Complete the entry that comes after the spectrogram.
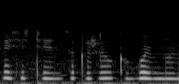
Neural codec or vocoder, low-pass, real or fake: none; 7.2 kHz; real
